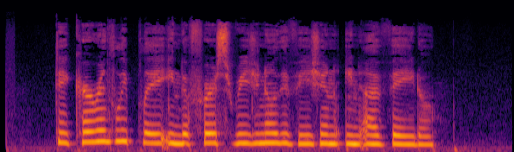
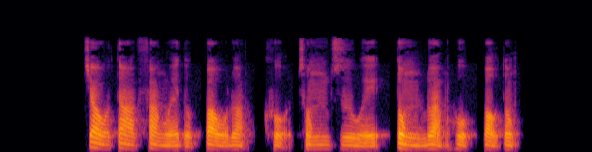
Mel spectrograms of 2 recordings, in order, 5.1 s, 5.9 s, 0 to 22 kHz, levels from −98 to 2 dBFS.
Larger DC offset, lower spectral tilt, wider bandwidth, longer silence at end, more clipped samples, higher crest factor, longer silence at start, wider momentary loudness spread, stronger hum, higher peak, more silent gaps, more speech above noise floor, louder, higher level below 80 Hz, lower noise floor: neither; second, -5 dB/octave vs -6.5 dB/octave; first, 12.5 kHz vs 8 kHz; second, 0.55 s vs 0.75 s; neither; second, 14 dB vs 22 dB; second, 0.55 s vs 0.85 s; about the same, 7 LU vs 7 LU; neither; second, -10 dBFS vs -4 dBFS; second, none vs 2.58-2.65 s, 3.92-3.97 s, 4.80-4.85 s; second, 36 dB vs over 67 dB; about the same, -23 LUFS vs -24 LUFS; about the same, -56 dBFS vs -60 dBFS; second, -58 dBFS vs under -90 dBFS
